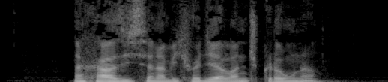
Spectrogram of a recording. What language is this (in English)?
Czech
